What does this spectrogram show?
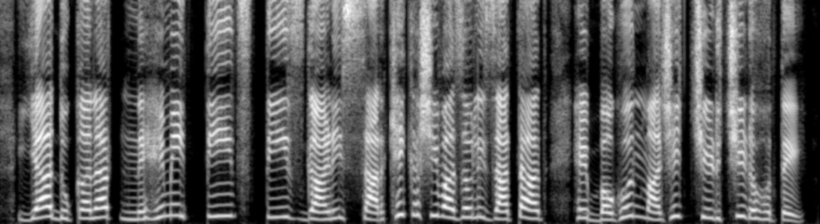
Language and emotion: Marathi, angry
